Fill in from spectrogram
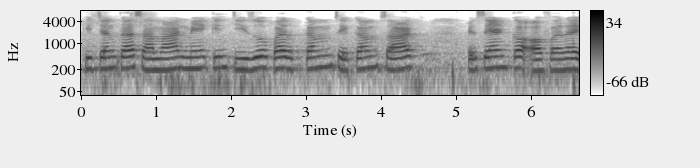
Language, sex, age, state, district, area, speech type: Urdu, female, 30-45, Uttar Pradesh, Shahjahanpur, urban, read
